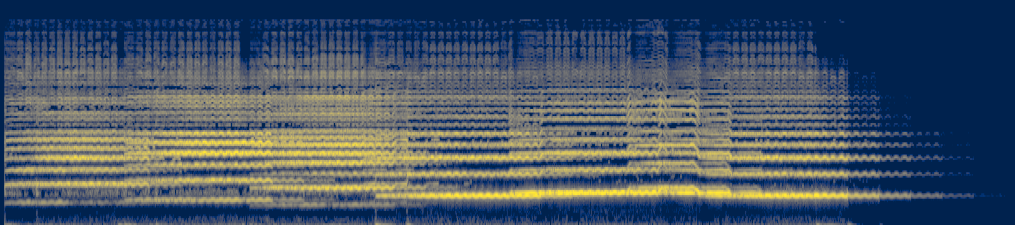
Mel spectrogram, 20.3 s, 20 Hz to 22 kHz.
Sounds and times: Erhu 0.1 - 19.0

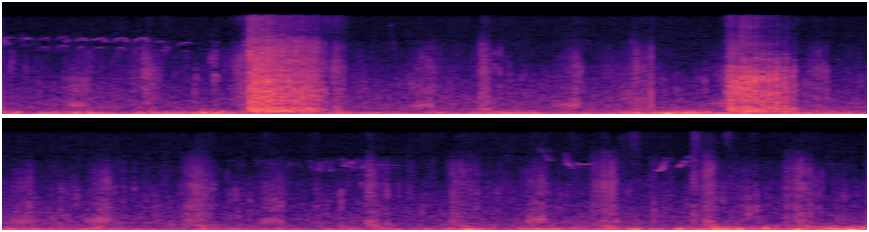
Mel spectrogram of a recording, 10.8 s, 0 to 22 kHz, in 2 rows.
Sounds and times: bird song 0.0 - 1.5
Pony eating grass 0.0 - 10.8
wind 0.0 - 10.8
bird song 7.0 - 10.1

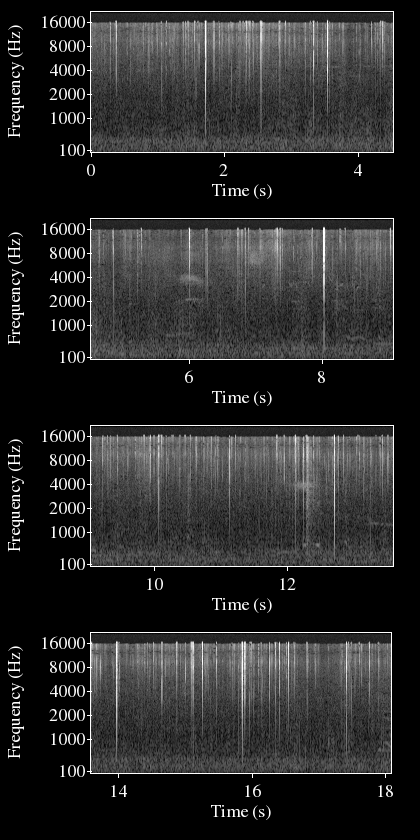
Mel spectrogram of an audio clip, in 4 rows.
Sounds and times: Fireplace 0.0 - 18.1

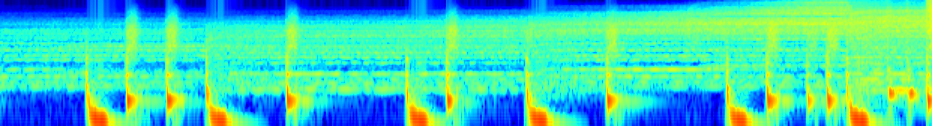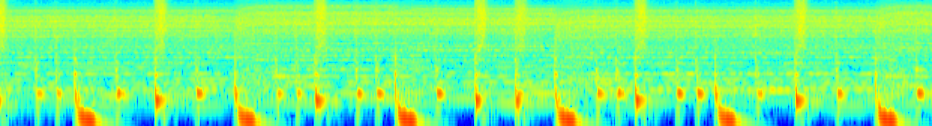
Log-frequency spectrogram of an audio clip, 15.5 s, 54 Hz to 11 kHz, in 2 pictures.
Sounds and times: Steamy Beat 6.1 - 15.5

